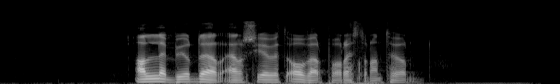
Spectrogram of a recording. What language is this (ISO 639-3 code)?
nor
